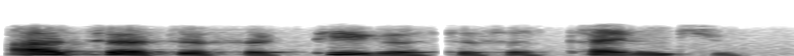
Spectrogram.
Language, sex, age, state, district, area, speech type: Bengali, female, 18-30, West Bengal, Malda, rural, conversation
